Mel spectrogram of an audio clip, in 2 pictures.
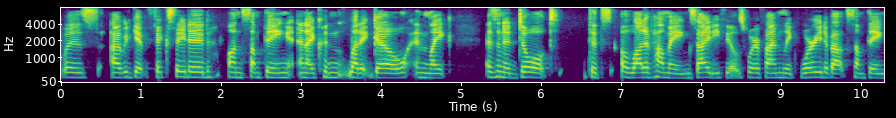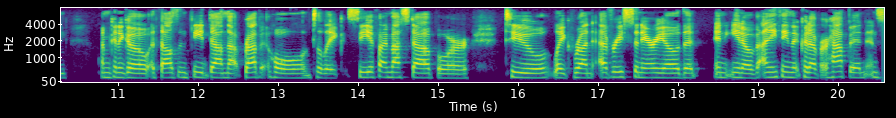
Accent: Houston, Texas, United States; I grew up outside of Houston and then went out of state for college and grad school, and then came back to Houston after grad school.

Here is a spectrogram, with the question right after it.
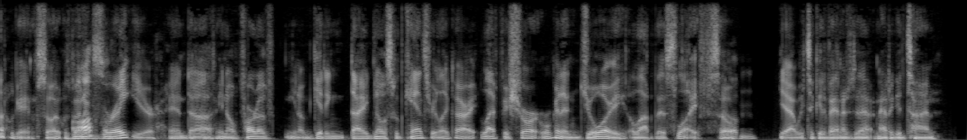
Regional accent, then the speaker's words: Michigan, United States; I'm from Michigan. My bride here is from Indiana and, you know, spent my years in Southeast Michigan, grew up with the college, graduated college

